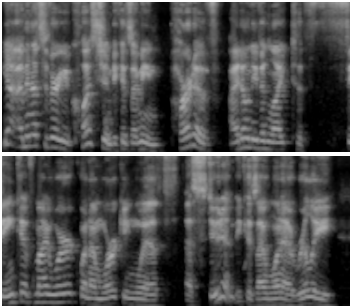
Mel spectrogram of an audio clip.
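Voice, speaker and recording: Halting middle-aged man in interview. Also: fairly high pitch, animated, a bit bright. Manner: halting, circling, self-interrupting. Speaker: author being interviewed, teacher. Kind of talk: conversational interview answers.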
